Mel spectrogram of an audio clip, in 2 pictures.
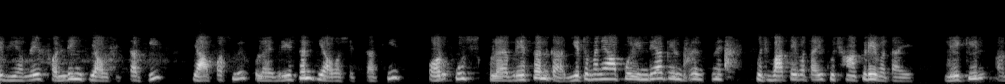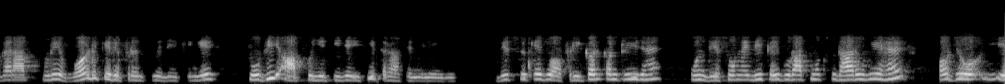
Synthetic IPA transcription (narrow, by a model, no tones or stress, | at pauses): ebʱiɦɐmẽfʰɐ̃ɳɖɪ̃ŋɡkia̰ːʋəʃjək̚t̪at̪ʰi | kia̰ːpəsmẽkolɛːbɾeːʃənkia̰ːʋəʃjək̚t̪at̪ʰi | ɔːɾʊskolɛːbɾeːʃənkajet̪omɛːneaːp̚koɪ̃ɳɖijak̬eɪ̃ɳʈɾə̃nsmẽkʊt͡ʃʰbaːt̪ẽbɐt̪aːikʊt͡ʃʰãːkɽebɐt̪aːe | leːkɪnɐɡəɾa̰ːpːuːɾeʋəɾɖkeɾɪfʰɾə̃nsmẽd̪eːkʰẽːŋɡe | t̪obʱia̰ːp̚kojet͡ʃiːzẽɪsit̪ɐɾəɦsemɪlẽːŋɡiː | d̪ɪswəked͡ʒoːəpʰɾiːkənkə̃ɳʈɾizɦɛ̃ | ʊnd̪eːsõmẽbʱikɐiɡʊɽaːt̪məksʊd̪ʱaːɾɦʊeɦɛ̃ | ɔːɾd͡ʒoːje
